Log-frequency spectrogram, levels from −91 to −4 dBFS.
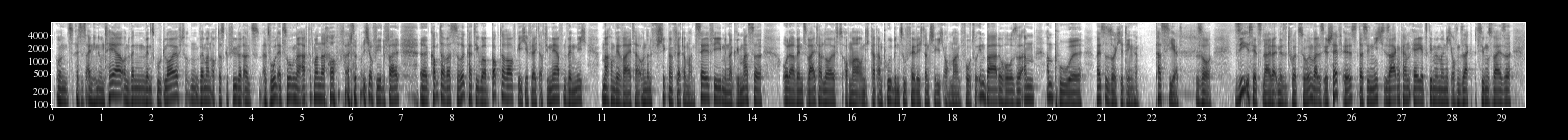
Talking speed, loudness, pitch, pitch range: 250 wpm, -21 LUFS, 110 Hz, 100-125 Hz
